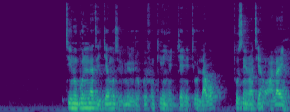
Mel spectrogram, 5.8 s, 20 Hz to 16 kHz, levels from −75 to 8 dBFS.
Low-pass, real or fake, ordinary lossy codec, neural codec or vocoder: 14.4 kHz; real; none; none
